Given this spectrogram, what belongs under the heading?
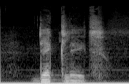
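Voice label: "dekkleed", Dutch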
